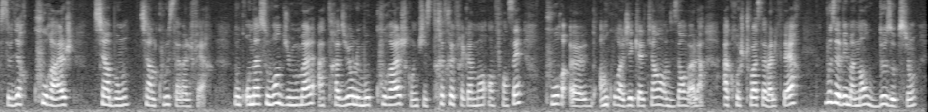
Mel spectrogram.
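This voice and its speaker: French woman slowly repeating English phrases. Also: on the high side, a little mellow. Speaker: English teacher. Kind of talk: French-language English lesson.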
